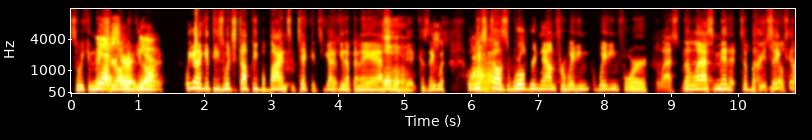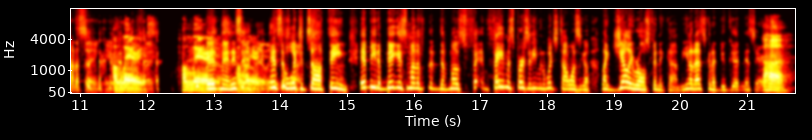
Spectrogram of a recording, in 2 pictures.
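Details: Adult male with a real stutter, word repetitions in conversational speech; stuttering.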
